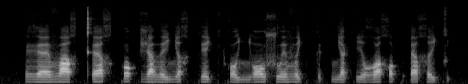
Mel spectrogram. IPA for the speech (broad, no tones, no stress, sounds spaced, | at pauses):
ɣ ɛ v a χ kʼ ɛ χ k ɔ k ʒ a ð e ʎ e χ k e c k ɔ ʎ ɔ sʷ e v ɛ c k ɛ k ʎ a k i ʁʷ ɛ χ ɔ k ʔ ɛ χ i c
